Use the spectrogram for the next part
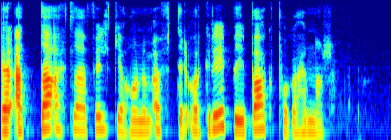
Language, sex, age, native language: Icelandic, female, 20-29, Icelandic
